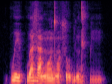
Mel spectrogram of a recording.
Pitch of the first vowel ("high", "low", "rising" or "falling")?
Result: falling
